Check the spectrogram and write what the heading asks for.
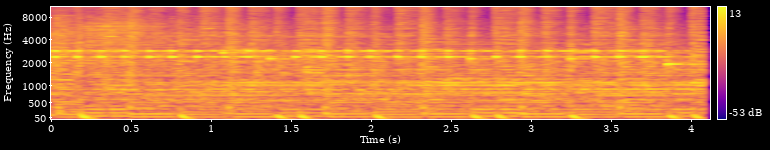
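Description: Live rock and roll band with piano, guitar and drums playing an instrumental stretch between vocal lines, with no singing. A steady drum beat lands about twice a second under held, repeating high notes.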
